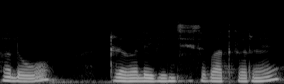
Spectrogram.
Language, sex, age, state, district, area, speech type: Hindi, female, 45-60, Rajasthan, Jaipur, urban, spontaneous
